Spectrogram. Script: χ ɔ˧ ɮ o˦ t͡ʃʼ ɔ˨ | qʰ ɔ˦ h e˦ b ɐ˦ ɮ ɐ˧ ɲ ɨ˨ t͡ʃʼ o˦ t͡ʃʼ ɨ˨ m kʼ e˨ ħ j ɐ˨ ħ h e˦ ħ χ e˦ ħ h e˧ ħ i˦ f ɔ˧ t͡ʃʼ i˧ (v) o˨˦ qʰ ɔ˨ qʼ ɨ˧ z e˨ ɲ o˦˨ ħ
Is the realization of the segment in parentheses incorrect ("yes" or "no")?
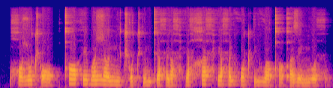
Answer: no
